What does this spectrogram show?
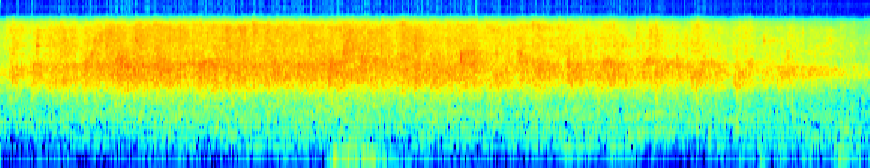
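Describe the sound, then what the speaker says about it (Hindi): Applause from an audience at a Delhi government event, sustained clapping from a sizeable crowd that holds steady and tapers slightly toward the end, with no voices over it. "तालियां।"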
